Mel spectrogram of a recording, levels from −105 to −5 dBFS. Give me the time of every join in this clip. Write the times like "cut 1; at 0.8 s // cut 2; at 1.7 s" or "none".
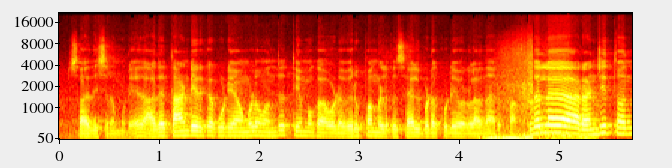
cut 1; at 4.7 s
